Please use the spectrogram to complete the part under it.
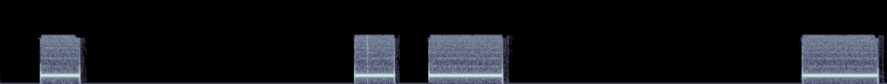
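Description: Telephone line tones while a call is transferred to an accounting department: four steady, buzzy beeps of uneven length and spacing, separated by silence.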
